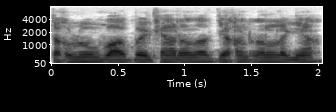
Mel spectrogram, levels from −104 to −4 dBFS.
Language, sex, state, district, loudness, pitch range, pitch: Garhwali, male, Uttarakhand, Uttarkashi, -18 LUFS, 110-120 Hz, 115 Hz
